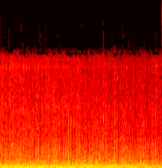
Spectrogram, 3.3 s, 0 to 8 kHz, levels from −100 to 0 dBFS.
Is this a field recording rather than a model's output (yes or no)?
yes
